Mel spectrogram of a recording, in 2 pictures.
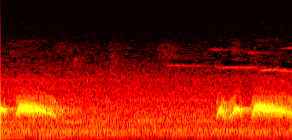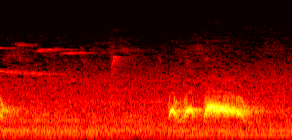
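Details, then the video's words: Fighting 'thổ đồng' call of a spotted dove meant to stir up males: three soft, hollow coo phrases, the later two opening with a pair of quick stuttered notes before a drawn-out rolling coo. "Tiếng chim cu gáy thổ đồng kích trống kích bổi đánh nhau"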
